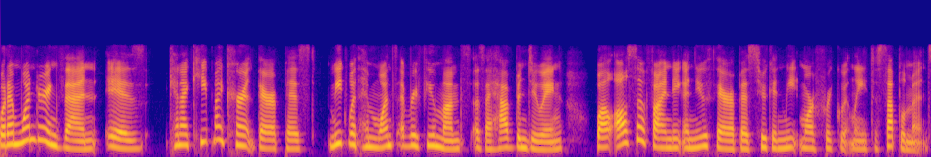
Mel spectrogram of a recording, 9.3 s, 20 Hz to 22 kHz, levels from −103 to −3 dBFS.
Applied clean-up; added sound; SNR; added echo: none; none; none; none.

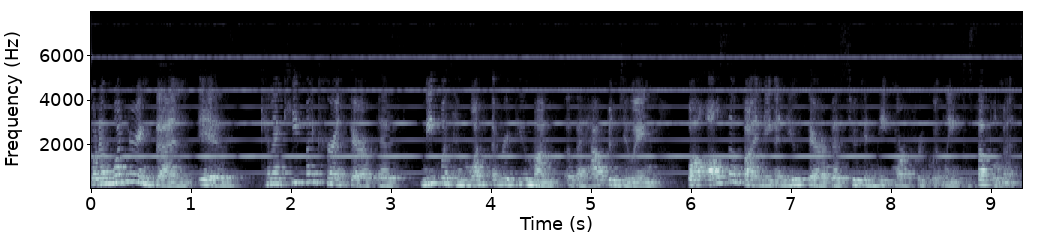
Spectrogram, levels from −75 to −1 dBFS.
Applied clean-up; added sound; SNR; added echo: none; Organ; 12 dB; reverberation time 0.7 s.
